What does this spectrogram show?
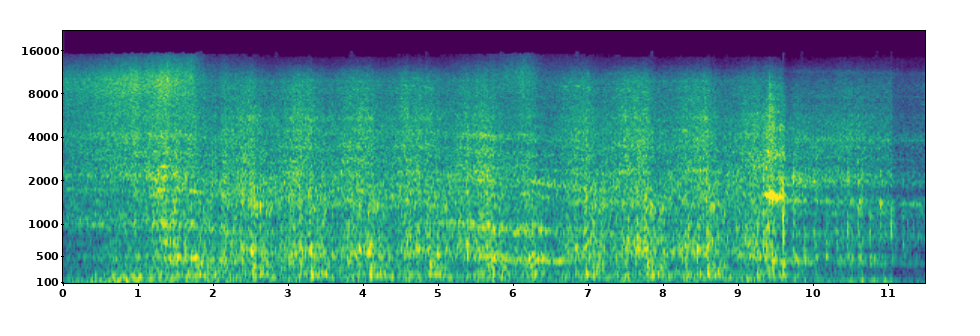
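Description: A Eurobahn Stadler FLIRT electric multiple unit passing close by at speed: a loud rumble and rushing noise of the train, with repeated clicks of wheels over rail joints, dying away near the end.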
